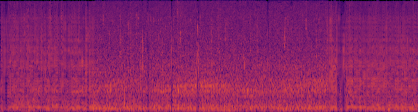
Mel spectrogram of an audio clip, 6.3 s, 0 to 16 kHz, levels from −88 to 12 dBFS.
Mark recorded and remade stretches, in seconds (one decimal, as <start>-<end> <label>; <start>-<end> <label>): 0.0-1.4 remade; 1.4-4.9 recorded; 4.9-6.3 remade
